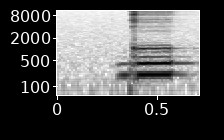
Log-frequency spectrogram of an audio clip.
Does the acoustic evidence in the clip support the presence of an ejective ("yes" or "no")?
no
